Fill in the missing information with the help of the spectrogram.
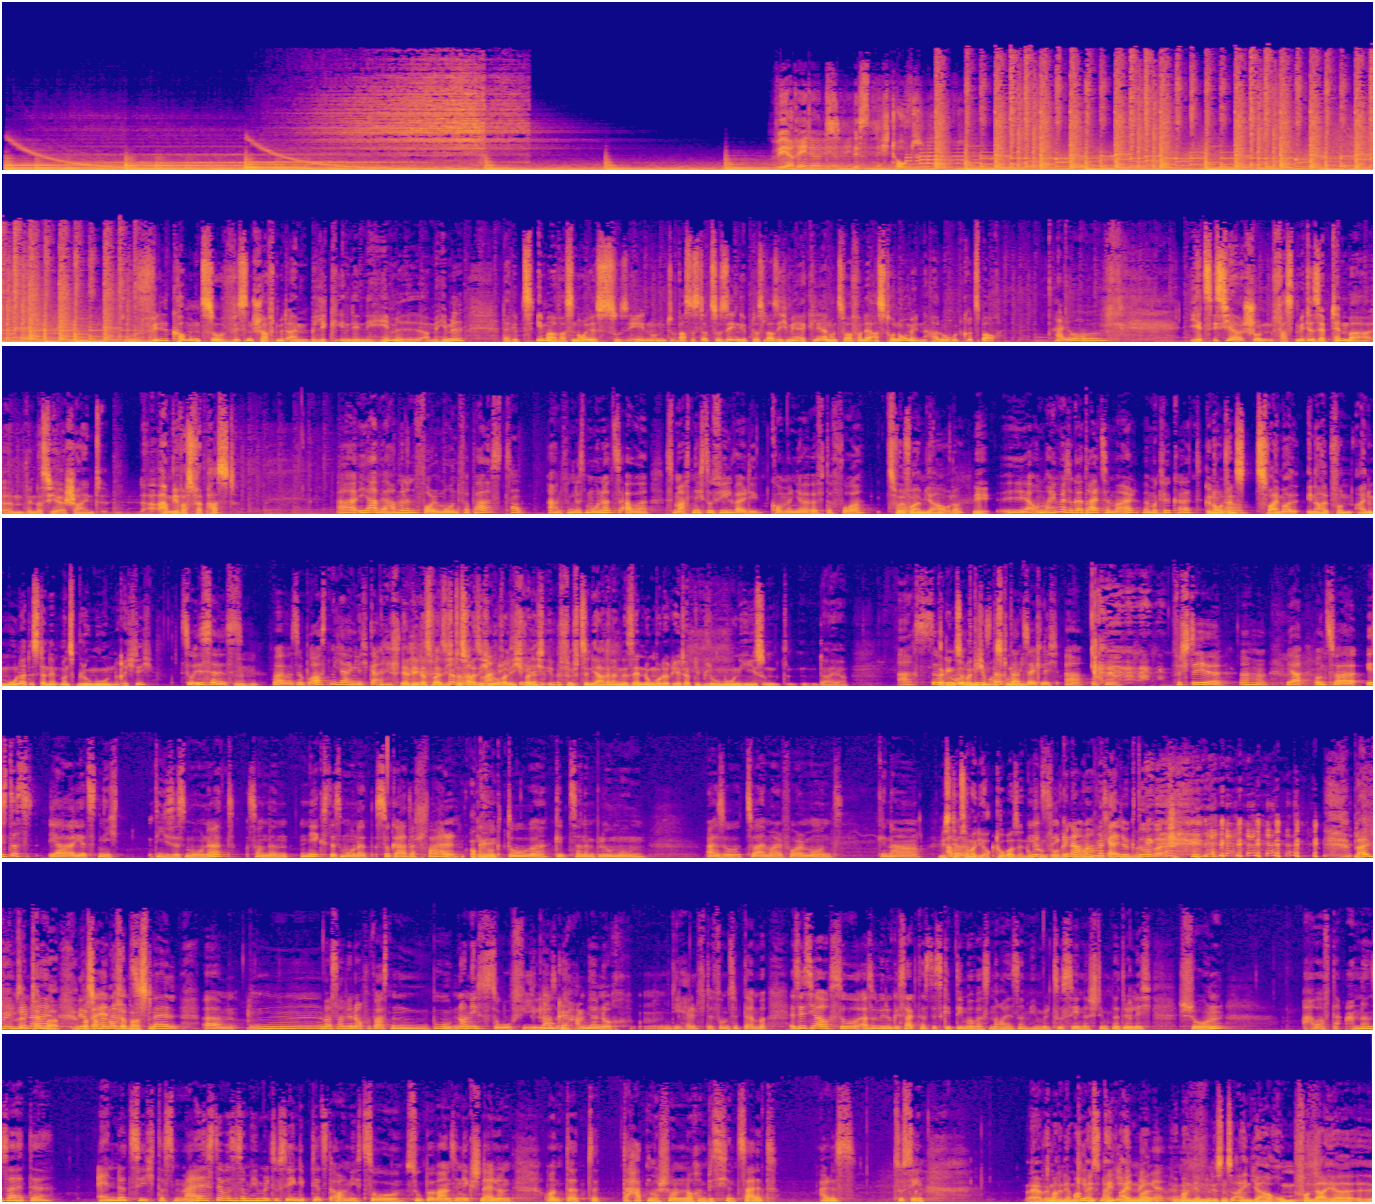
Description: Weil in jeder Sendung geredet wird, habe ich mir erlaubt, das Projekt nach einem Satz aus Gottfried Benns Gedicht “Kommt” zu benennen.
